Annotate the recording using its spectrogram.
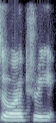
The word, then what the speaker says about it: Audrye: So my name is Audrye. I spell it A-U-D-R-Y-E.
